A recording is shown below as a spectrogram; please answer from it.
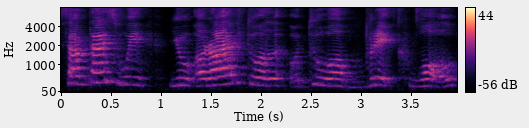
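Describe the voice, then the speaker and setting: A woman with a Romanian accent speaks at a high pitch over noticeable background noise. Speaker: piano teacher. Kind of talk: live stream chat. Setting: live stream. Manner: slow; halting.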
